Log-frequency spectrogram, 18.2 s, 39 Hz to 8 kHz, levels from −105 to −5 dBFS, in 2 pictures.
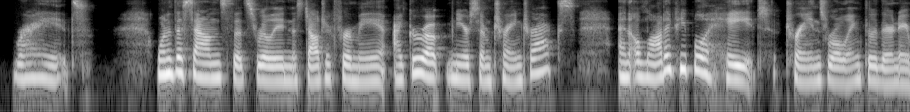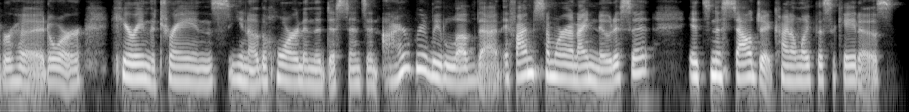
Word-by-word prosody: Right. 195 -2 -5 0.7
One 230 -1 +6
of 240 - +5
the 260 - +6
sounds 200 -5 +1
that's 175 0 -3
really 170 -1 +3
nostalgic 170 +2 -2
for 185 -2 +1
me- 170 0 -3
I 185 - -1
grew 245 +5 +5
up 200 -1 +2
near 190 -2 0
some 180 -1 -3
train 175 -1 -4
tracks, 260 +8 -4 0.4
and 205 -2 +2
a 210 - 0
lot 200 +1 +1
of 290 - +5
people 285 -2 +4
hate 185 - 0
trains 175 0 -3
rolling 160 0 -2
through 175 -3 -2
their 150 -1 -2
neighborhood 155 +1 -2
or 155 0 -1 0.3
hearing 190 -4 +3
the 155 - -3
trains 165 -1 -3
you 185 -2 -1
know, 150 -1 -1
the 170 - -1
horn 165 -2 0
in 155 -1 -3
the 145 - -2
distance, 155 0 -5
and 150 - -5
I 175 +9 -2
really 260 -10 +3
love 170 -1 0
that. - - -4
If 195 +1 -6
I'm 225 +4 +6
somewhere 215 -6 +2
and 180 -2 +1
I 170 - +2
notice 175 +3 0
it, 260 +2 -1 0.4
it's 205 +1 +1
nostalgic, 210 -1 +3
kinda 180 -3 -1
like 175 0 -2
the 180 - -2
cicadas. 180 -3 -3
180 Hz, 190 wpm, -22 LUFS, 165-205 Hz, 0.7 s, One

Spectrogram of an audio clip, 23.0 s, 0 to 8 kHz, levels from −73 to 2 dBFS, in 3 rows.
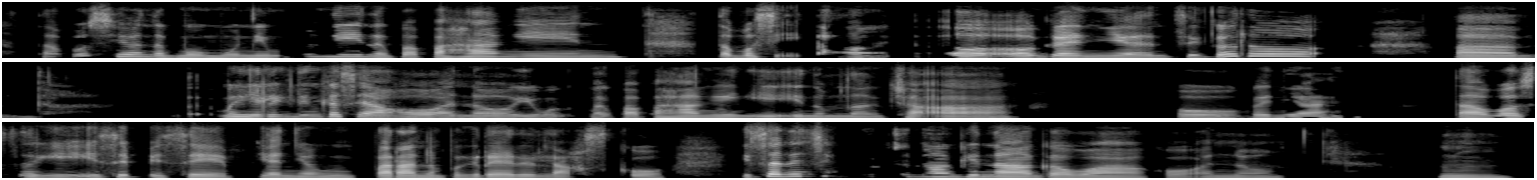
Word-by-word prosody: Tapos - - -2
yun, 275 -2 0
nagmumuni-muni, 195 +6 -3
nagpapahangin. 225 +2 0 0.5
Tapos 220 +2 +2
i - - -9 0.3
ah, 200 -1 -1 0.4
oo, 240 0 +5
ganiyan. 215 -3 +4
Siguro, 320 +8 +2 0.7
um, 205 -2 +4 1.2
mahilig 250 0 +2
din 240 +1 -6
kasi 260 -2 +3
ako 215 -1 +2
ano, 185 -1 -3
yung 175 0 -7
mag - - -29 0.2
nagpapahangin, 180 +1 -1
iinom 165 +1 -4
ng 160 -1 -6
tsaa. 85 - +1 0.8
Oo, 170 -2 -3
ganiyan. 170 -1 -2 0.6
Tapos 210 +3 +3
nag-iisip-isip. 220 -6 -1
Yan 205 +1 0
yung 215 -1 -4 0.2
paraan 200 0 +6
ng 195 - -12
pagre-relax 185 -2 -1
ko. 155 +1 -5 0.4
Isa 235 +7 +7
din 305 - 0
sa 330 - -2 0.4
mga 250 0 +1
ginagawa 210 -6 +4
ko 90 0 -8
ano, 185 -2 -9 0.9
hmm, 185 -2 -7
200 Hz, 105 wpm, -25 LUFS, 180-230 Hz, 1.2 s, Isa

